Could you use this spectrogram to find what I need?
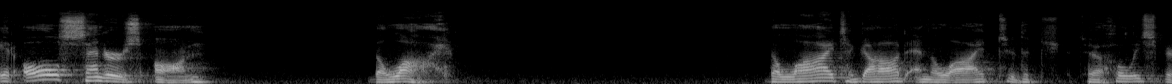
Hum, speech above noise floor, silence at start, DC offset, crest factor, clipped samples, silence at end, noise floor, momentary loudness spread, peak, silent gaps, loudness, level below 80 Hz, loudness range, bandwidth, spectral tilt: none; 36 dB; 0 s; under 0.1%; 16 dB; under 0.1%; 0 s; -62 dBFS; 13 LU; -12 dBFS; none; -27 LUFS; -56 dBFS; 6 LU; 13 kHz; -5.5 dB/octave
